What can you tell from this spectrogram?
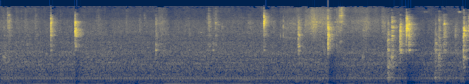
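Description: Scattered light metallic clinks and taps as the outboard's lower unit and its hardware are handled while being fitted to the exhaust leg, a few knocks bunched together near the end, over a steady low hum.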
